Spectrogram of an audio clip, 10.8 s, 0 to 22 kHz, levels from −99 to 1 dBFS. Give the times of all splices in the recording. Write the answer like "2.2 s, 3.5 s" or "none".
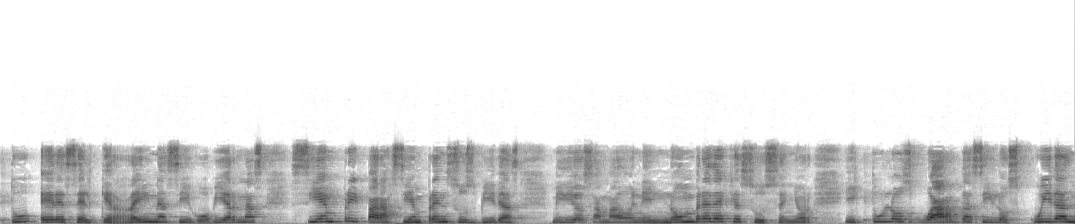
8.6 s

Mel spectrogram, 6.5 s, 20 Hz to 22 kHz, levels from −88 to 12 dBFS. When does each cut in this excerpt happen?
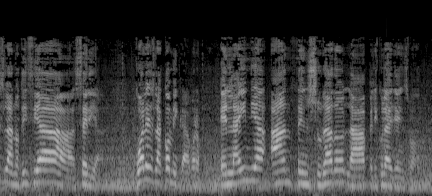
none

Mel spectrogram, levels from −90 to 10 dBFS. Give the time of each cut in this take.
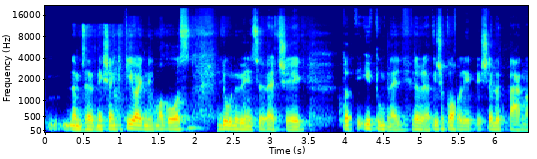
1.0 s, 1.4 s, 2.3 s, 4.1 s, 4.5 s, 5.2 s, 5.5 s

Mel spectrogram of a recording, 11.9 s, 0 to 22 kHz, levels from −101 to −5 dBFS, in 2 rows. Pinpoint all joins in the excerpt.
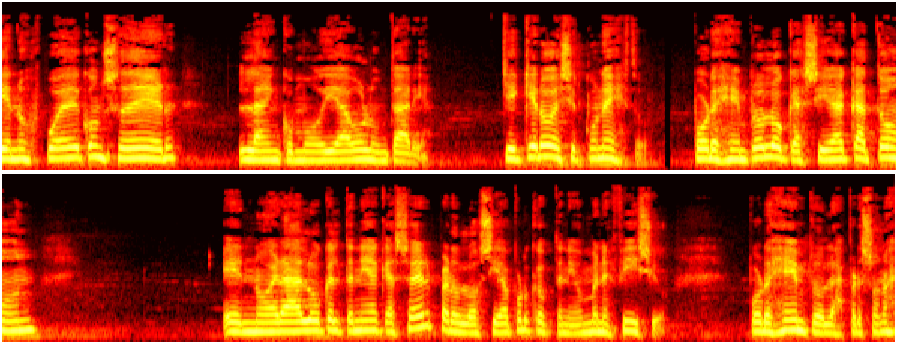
none

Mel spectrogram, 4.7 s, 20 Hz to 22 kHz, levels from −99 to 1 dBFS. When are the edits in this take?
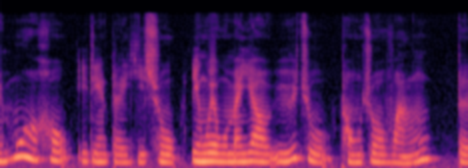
1.8 s

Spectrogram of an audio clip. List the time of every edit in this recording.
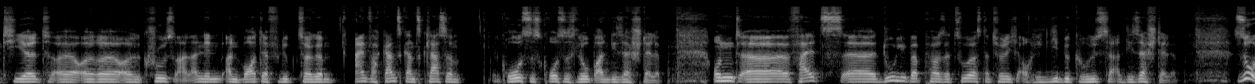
1.8 s, 4.8 s

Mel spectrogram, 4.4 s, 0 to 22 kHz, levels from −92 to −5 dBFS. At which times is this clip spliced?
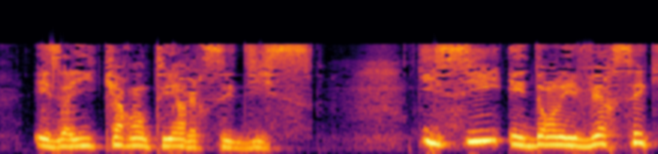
1.2 s

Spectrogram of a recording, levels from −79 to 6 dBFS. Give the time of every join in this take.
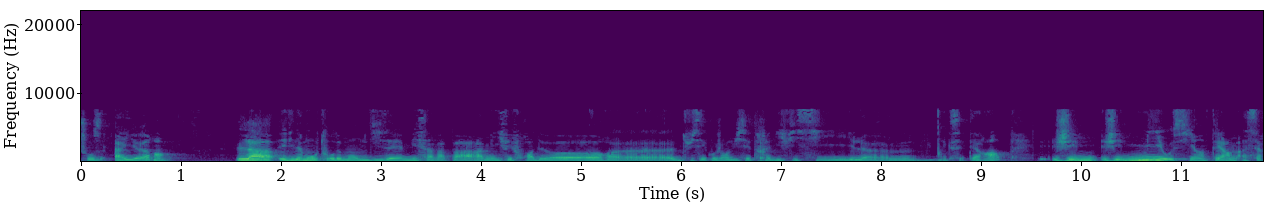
none

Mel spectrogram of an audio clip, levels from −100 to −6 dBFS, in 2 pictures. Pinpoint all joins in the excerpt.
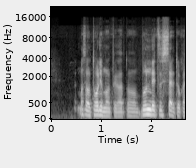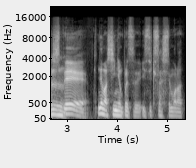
3.5 s

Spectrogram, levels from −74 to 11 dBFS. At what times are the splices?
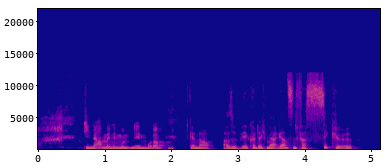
3.6 s

